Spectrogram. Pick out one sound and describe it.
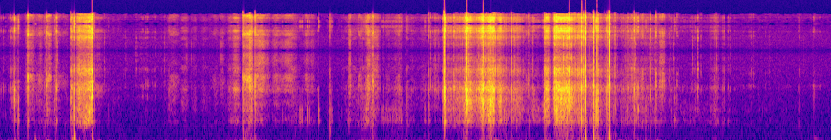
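Something rustles and scrapes close by on dry, gravelly ground, then goes quiet.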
